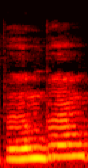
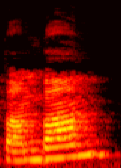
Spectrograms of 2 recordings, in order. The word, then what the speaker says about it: Bum Bum: sol de janeiro brazilian it's pronounced boom-boom cream but it spelled like bum bum so whatever you want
